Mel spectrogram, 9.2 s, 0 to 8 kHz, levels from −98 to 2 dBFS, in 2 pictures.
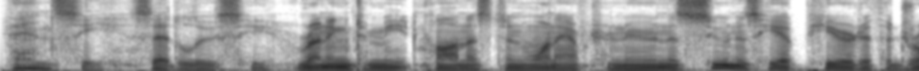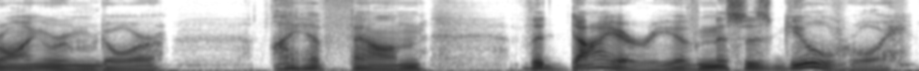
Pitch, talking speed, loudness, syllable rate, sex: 95 Hz, 175 wpm, -20 LUFS, 5.0 syllables/s, male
